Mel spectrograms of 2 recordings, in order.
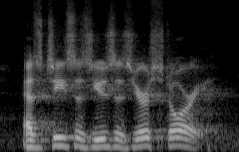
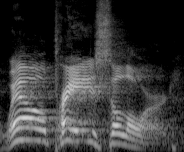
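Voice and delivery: slow, drawn-out porch proclamation; devout elderly lady; 5 semitones higher, 4 dB louder, much slower than usual. Acted. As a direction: sing out praise as a pious old lady, slowly. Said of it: "she'd go".

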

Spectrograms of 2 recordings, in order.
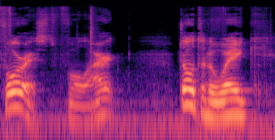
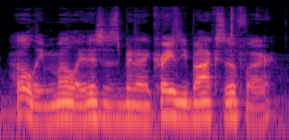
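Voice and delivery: normal talking voice

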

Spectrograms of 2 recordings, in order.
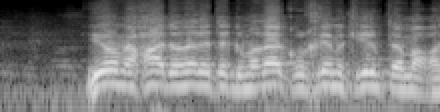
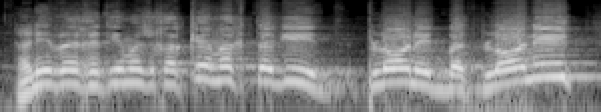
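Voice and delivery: high, eager pleading voice; urging a friend to bless his mother; 6 semitones higher than usual. Retold or imitated. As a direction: coax him warmly, pitched up high.

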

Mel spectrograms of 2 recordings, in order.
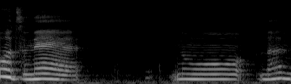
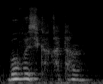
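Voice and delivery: whisper; 3 semitones lower, 6 dB quieter, faster than usual. Shown as a demonstration.

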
